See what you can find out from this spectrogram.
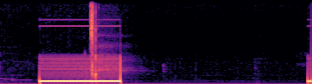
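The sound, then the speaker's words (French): Ringing tone on an outgoing telephone call: one steady, loud, even-pitched tone lasting about a second, then silence, with the next ring starting just as the sound ends. “On y va, on appelle directement à Étal.”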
